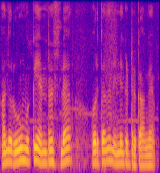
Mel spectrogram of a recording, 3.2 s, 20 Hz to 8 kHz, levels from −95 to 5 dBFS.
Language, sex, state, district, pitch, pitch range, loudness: Tamil, male, Tamil Nadu, Nilgiris, 140 Hz, 135-155 Hz, -14 LUFS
